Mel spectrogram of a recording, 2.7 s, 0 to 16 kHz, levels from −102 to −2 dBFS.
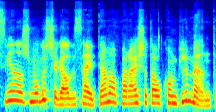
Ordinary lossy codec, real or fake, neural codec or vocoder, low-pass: Opus, 16 kbps; real; none; 14.4 kHz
